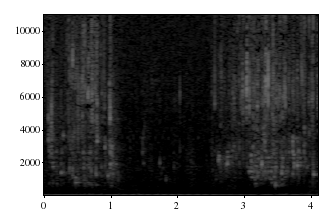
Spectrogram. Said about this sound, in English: So use the sound in itself as a meditation, the sound of running water. Listen. It's relaxing within itself, you see.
